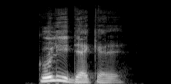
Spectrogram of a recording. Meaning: 1. covering of a road drain, gully 2. synonym of Kanaldeckel (“manhole cover”)
- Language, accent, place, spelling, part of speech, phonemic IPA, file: German, Germany, Berlin, Gullydeckel, noun, /ˈɡʊliˌdɛkl̩/, De-Gullydeckel.ogg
